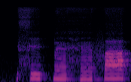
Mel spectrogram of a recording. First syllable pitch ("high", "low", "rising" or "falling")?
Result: high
